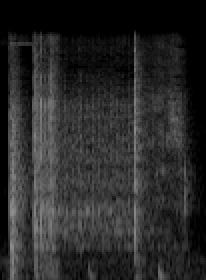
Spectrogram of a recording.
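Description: A coin flicked up with the thumb lands on a hard tabletop and bounces and rattles with a metallic ring for nearly two seconds before it settles.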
